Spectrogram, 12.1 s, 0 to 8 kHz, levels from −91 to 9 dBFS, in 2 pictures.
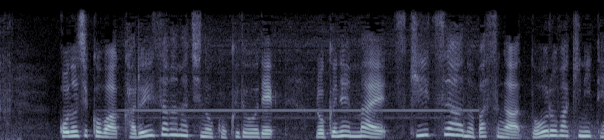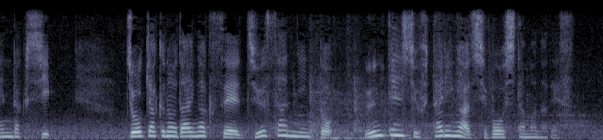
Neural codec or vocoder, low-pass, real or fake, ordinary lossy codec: none; 7.2 kHz; real; none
